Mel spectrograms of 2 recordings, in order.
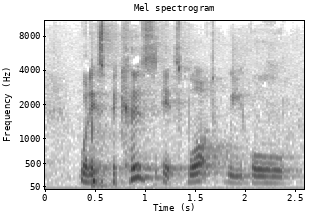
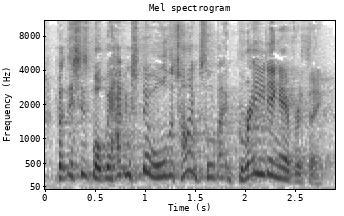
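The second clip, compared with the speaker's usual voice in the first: rushed exasperation; 5 semitones higher, 4 dB louder, much faster than usual. Real, not acted. Exasperated about constant grading.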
